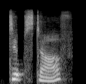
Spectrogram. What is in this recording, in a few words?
"tipstaff", Indian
